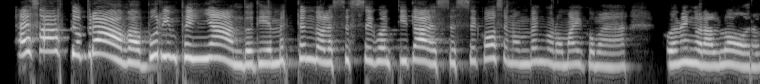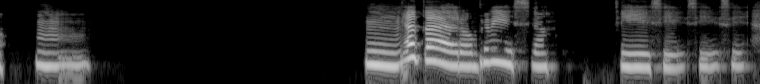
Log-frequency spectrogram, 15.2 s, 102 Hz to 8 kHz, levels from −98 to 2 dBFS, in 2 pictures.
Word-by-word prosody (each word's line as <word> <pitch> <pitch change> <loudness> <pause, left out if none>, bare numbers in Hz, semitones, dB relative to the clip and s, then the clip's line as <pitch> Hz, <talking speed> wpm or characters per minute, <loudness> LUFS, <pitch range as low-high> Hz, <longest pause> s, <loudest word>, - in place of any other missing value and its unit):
esatto, 460 - +3
brava 390 - +6
pur 445 - +2
impegnandoti 385 -8 +3
e 300 - +1
mettendo 335 +3 -1
le 315 -1 -1
stesse 340 +2 -6
quantità, 335 +2 +1
le 295 - -2
stesse 305 +3 -9
cose 385 0 -2
non 300 -2 -4
vengono 315 -3 -5
mai 285 +1 -5
come 260 -1 -6 0.3
come 290 -1 0
vengono 310 -3 +1
a - - +1
loro. 265 -3 -2 0.3
Mh. 275 +1 -9 2.8
Mh, 275 -2 -2
è 410 0 +3
vero 280 -7 -1
bravissima. 285 -3 -7 0.7
Sì, 250 -2 -6
sì, 240 0 -12
sì, 255 0 -14
sì, 265 0 -15
295 Hz, 115 wpm, -23 LUFS, 270-345 Hz, 2.8 s, brava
